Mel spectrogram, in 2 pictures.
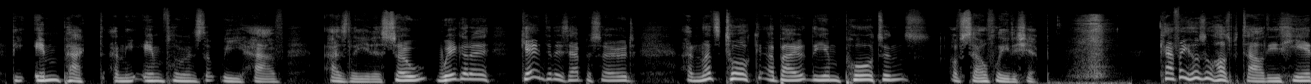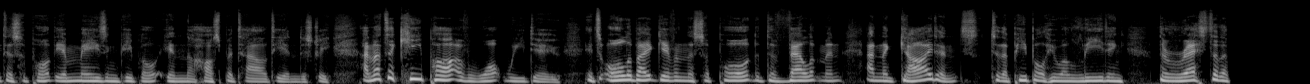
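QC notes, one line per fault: No faults to note for QC.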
